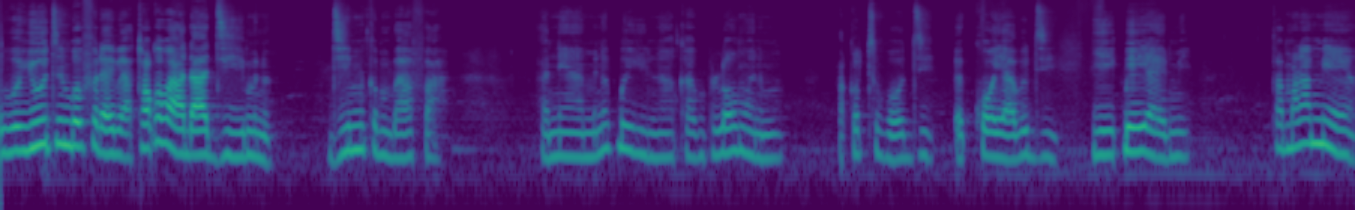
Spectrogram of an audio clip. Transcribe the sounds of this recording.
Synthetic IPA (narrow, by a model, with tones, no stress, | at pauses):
e˨bo˨jo˦ti˦bo˦fə˦ɾe˨˦bi˨a˨tɔ˦ko˦ba˨da˦di˨˦mi˨nə˨ | di˨˦mi˦kɨ˨m˨ba˨˦fa˨ | a˨ni˨a˨mi˨ni˦k͡pe˦ji˨n˨a˨ka˨blɔ˦we˨ni˨mɨ˦ | a˨kə˦tu˦bo˨˦di˦e˨kʰɔ˨ja˨bə˦di˨ | je˨i˨k͡pe˦ja˨je˨mĩ˦ | ta˨ma˦ɾa˦mĩ˦e˨a˨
